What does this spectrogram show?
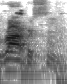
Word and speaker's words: Roberson: is wanda robinson and it's r u r o b e r s o n robber son bro okay yeah okay yeah that's all right it would be roberson but she pronounced it but they pronounced it robertson so yeah i know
